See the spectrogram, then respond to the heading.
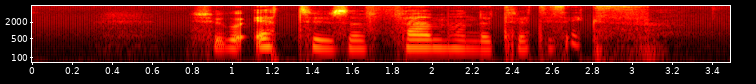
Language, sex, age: Swedish, female, 21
